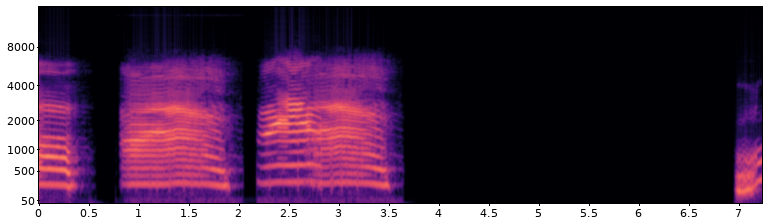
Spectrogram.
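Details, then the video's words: Cat chasing a mouse late at night: lower, harsher drawn-out meows, three in quick succession lasting about a second each, then a long silence and a final call starting. "tiếng mèo đuổi chuột trong đêm khuya"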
